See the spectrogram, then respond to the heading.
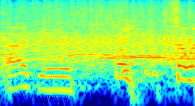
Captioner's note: clapping and cheerin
